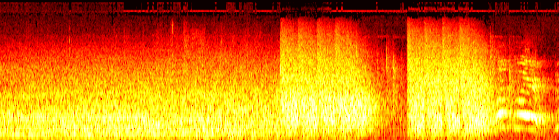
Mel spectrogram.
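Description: Rapid bursts of gunfire from a high-risk tactical entry drill crack out in two loud volleys, the first after a stretch of rumbling ambient noise and the second following a brief pause, with faint voices around them.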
